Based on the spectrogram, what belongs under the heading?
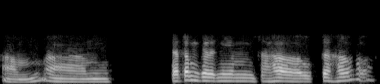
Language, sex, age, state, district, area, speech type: Sanskrit, male, 18-30, Karnataka, Dakshina Kannada, rural, conversation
